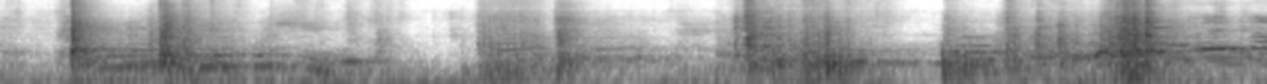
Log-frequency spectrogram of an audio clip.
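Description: Two sharp clinks of plates being handled in the first second, with children's and adults' voices around them.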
